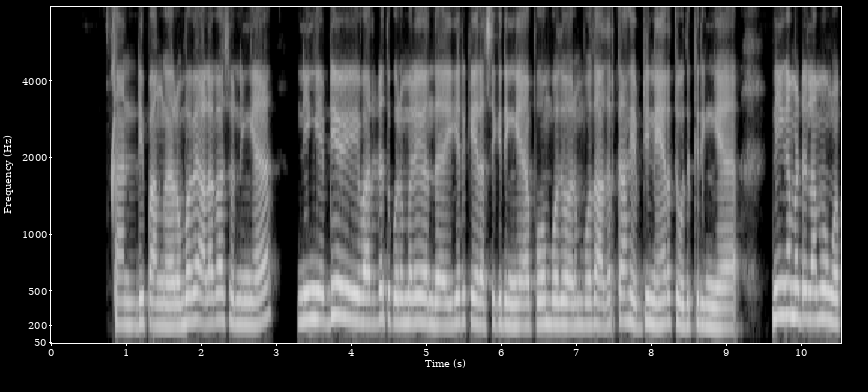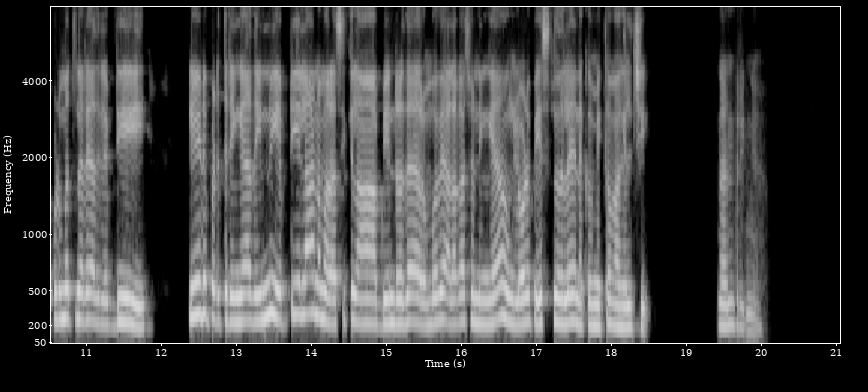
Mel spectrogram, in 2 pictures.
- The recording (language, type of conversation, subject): Tamil, podcast, இயற்கையிலிருந்து நீங்கள் கற்றுக்கொண்ட மிக முக்கியமான பாடம் என்ன?
- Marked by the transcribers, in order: mechanical hum; other noise; inhale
